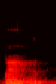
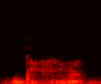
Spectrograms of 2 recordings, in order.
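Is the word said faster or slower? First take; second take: faster; slower. First: The word is said a little faster. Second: The word is said slowly and carefully. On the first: "And then you do it a little faster" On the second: "Now you put those together"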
